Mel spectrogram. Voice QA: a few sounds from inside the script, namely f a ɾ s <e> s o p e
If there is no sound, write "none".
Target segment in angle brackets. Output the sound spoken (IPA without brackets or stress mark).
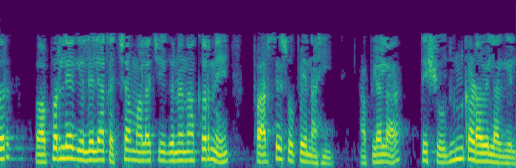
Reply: e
